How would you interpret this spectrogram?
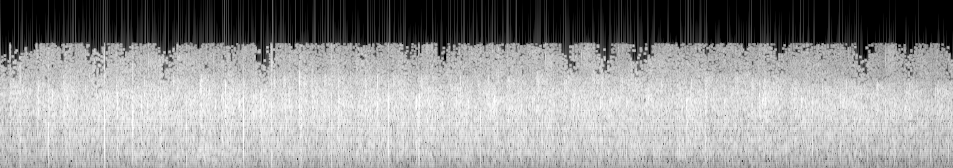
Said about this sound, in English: Let's give her a clap.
